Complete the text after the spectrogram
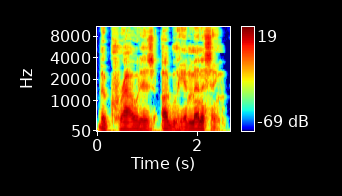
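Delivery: ordinary delivery, nothing marked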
